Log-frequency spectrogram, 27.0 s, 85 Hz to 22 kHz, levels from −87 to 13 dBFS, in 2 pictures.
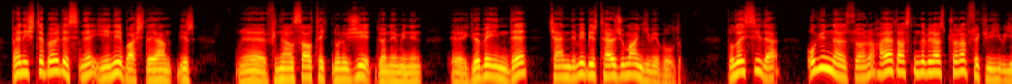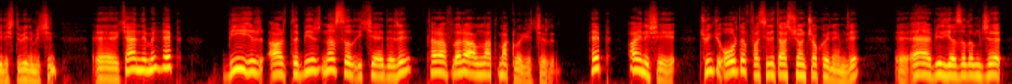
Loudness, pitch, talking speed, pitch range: -22 LUFS, 155 Hz, 120 wpm, 120-185 Hz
